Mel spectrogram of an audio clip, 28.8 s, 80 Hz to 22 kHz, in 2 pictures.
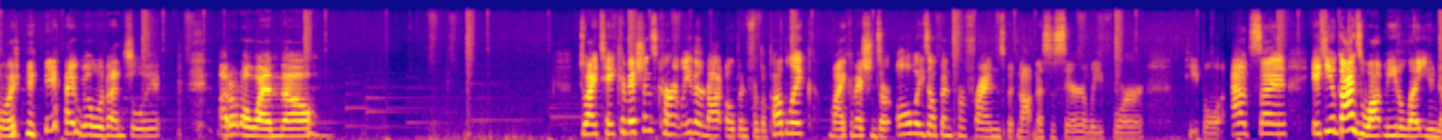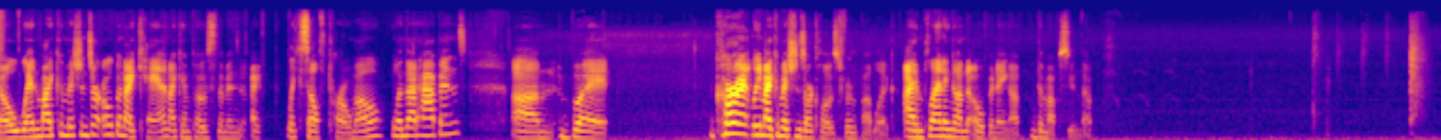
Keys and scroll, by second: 11.0-11.5 scroll down 1, 16.5-17.0 scroll up 1.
